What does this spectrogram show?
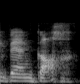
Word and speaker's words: van Gogh: portrait of his mother vincent van gogh actually van gaal but if i keep saying van gaal i'm going to have a sore throat so we're going to call him van gogh with the little acknowledgement that i know that's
